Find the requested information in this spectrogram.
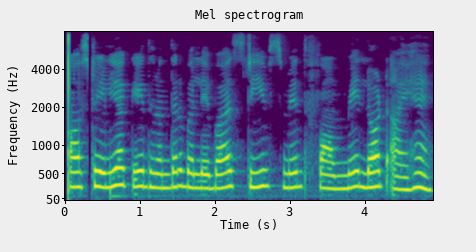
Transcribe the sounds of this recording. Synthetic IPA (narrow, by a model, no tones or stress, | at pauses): ɔːsʈɾeːlijaked̪ʱʊɾə̃nd̪əɾbɐlːebaːd̪sʈiːʋsmɪt̪faːɾmːẽlɔːʈa̰ːeɦɛ̃ː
